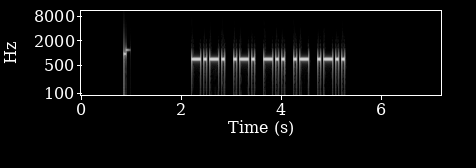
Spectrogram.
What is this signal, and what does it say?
Morse code, heard as a keyed tone, about 20 wpm, 700 Hz. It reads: CRDAL
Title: Code Groups - 5 Letters - 20wpm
